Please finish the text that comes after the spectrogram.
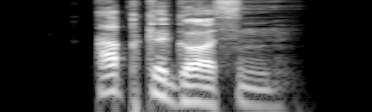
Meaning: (verb) past participle of abgießen; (adjective) decanted
- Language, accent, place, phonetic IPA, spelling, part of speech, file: German, Germany, Berlin, [ˈapɡəˌɡɔsn̩], abgegossen, verb, De-abgegossen.ogg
